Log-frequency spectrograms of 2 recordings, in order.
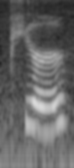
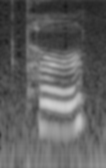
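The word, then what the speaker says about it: PÜR: I say it pure. Some people say purr. That's up to you.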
